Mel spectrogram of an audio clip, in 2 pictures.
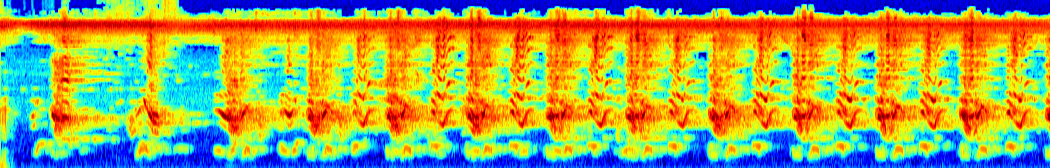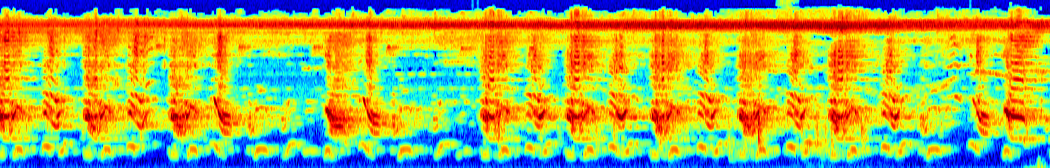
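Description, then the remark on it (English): Horned screamer calls: a long, steady run of loud, harsh honking notes repeated in quick, pulsing succession with a wobbling, throaty quality, continuing for about twenty seconds with no talking. “These loud, abrasive calls, screams, are sometimes used as a first line of defense”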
